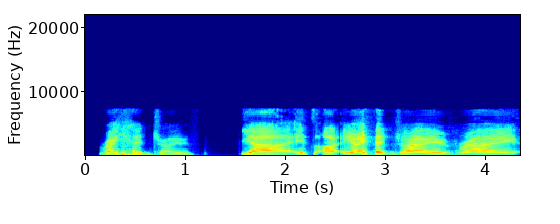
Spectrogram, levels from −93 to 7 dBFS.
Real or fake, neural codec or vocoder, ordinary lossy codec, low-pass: fake; codec, 16 kHz, 1.1 kbps, Voila-Tokenizer; none; none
